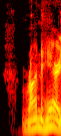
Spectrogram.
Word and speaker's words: Ranger: Ron Hair, yeah. I mean a G is a H sound in Spanish, but he just let everybody call him Ranger for his whole time in Philly and then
